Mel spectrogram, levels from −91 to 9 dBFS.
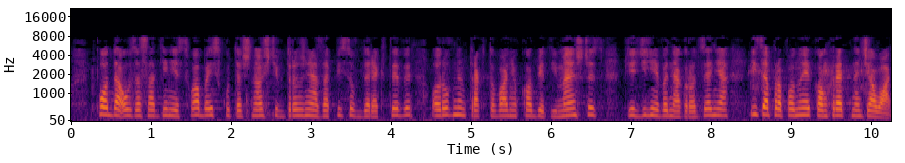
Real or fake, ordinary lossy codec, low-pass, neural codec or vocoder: real; none; none; none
